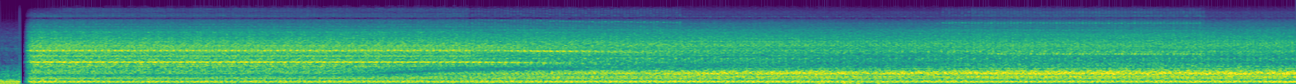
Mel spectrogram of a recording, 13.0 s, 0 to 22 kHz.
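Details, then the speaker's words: 2025 Toyota 4Runner TRD Pro four-cylinder, heard from the rear exhaust at idle; steady, even rumbly low note, deep exhaust, no knocks or misses; normal idle, though the powertrain noise is criticised. "Here's your sound here. Kind of a rumbly fourcylinder noise."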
